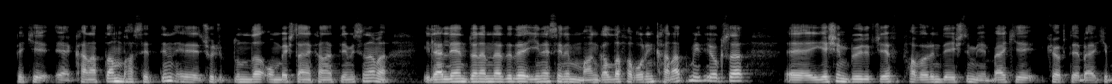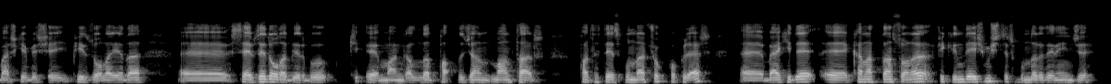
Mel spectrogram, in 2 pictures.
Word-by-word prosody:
Peki, - - -3
eee, 100 - -4
kanattan 130 +5 +3
bahsettin, 125 +7 -1
eee, 115 -7 -2
çocukluğunda 115 +2 -1
15 110 -1 0
tane 110 -1 +1
kanat 110 0 -2
yemişsin 115 +6 -3
ama 150 -8 0 0.3
ilerleyen 120 +4 +5
dönemlerde 130 0 +4
de 135 - +7
yine 130 0 +4
senin 125 -2 +1
mangalda 110 +3 +1
favorin 120 +1 0
kanat 140 +6 0
mıydı 180 0 0
yoksa, 165 +1 +2 0.4
eee, - - +2
yaşın 120 +5 +3
büyüdükçe 125 0 +2
fa 130 +1 -14
favorin 120 -1 0
değişti 110 +2 -1
mi 95 -5 -3
belki 110 0 -2
köfte 110 -3 -2
belki 100 0 -4
başka 100 +1 -4
bir 105 - -3
şey 105 -1 -6
pirzola 105 -3 -1
ya 105 0 -2
da, 105 0 0 0.3
eee, 100 0 0
sebze 125 +4 +2
de - - +5
olabilir 110 -2 +1
bu 110 0 -3
ki 155 0 -12 0.2
mangalda 100 +1 -2
patlıcan, 110 -1 -2
mantar, 105 -1 -1 0.3
patates 110 0 -2
bunlar 110 0 +1
çok - - -4
popüler. - - -1 0.3
Eee, 100 -1 -1
belki 105 +2 0
de, 125 +1 +4
eee, 105 -1 +1
kanattan 120 0 +1
sonra 120 +2 +2
fikrin 120 -1 -2
değişmiştir 125 +1 +1
bunları 105 -1 -2
deneyince. 105 0 -3
110 Hz, 160 wpm, -23 LUFS, 105-125 Hz, 0.4 s, de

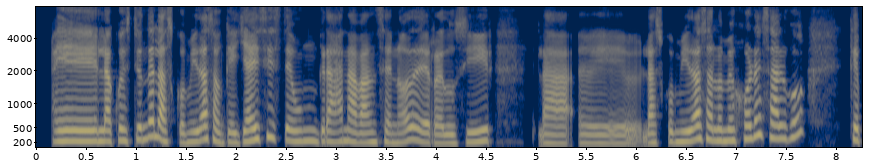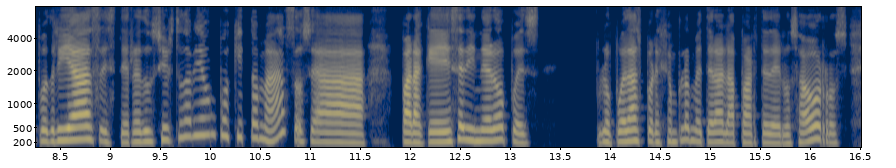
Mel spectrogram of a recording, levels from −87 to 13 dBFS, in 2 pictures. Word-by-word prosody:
eh, 220 0 +3
la 220 0 +3
cuestión 240 +3 -2
de 315 - +4
las 230 -7 +3
comidas, 210 +7 0
aunque 200 -3 -2
ya 215 +3 +3
hiciste 255 -3 -1
un 220 +1 -2
gran 215 0 -1
avance, 200 0 0
¿no?, 195 +5 -3
de 235 -6 +1
reducir 195 +5 -2 0.4
la, 175 -1 -2
eh, 175 - -6
las 190 0 -2
comidas, 215 +6 +1
a 255 - +2
lo 230 0 0
mejor 235 +5 0
es 335 -2 -1
algo 285 +7 +1 0.4
que 245 - +1
podrías, 240 +3 +5
este, 195 -2 -6
reducir 215 +4 -3
todavía 320 +3 -3
un 360 - -11
poquito 305 -3 -5
más, 315 - -2
o 215 - -3
sea, 200 -3 +3 0.3
para 200 -3 +5
que 205 +2 +2
ese 215 +5 +2
dinero, 235 0 +1
pues 190 -5 -6 0.6
lo 205 +1 -3
puedas, 220 +3 +2
por 220 -3 -4
ejemplo, 210 +6 -5
meter 205 -3 -3
a 205 - +2
la 190 -1 -1
parte 190 0 -3
de 180 -1 -1
los 175 +2 -7
ahorros, 200 -4 0
215 Hz, 180 wpm, -21 LUFS, 195-245 Hz, 0.6 s, podrías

